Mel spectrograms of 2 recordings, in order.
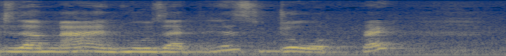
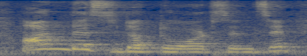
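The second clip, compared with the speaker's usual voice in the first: normal talking voice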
